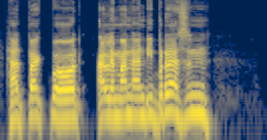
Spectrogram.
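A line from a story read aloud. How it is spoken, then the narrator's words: Bellowing. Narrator (German): Kommandos in die Straßen und Gassen brüllte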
